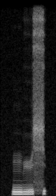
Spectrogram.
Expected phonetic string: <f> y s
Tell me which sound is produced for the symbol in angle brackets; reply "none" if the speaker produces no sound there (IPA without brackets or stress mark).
m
